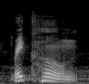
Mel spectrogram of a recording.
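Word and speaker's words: 霊魂: or spirit that is called recon recon rather raycon if we're using japanese pronunciation raycon upon a person's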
